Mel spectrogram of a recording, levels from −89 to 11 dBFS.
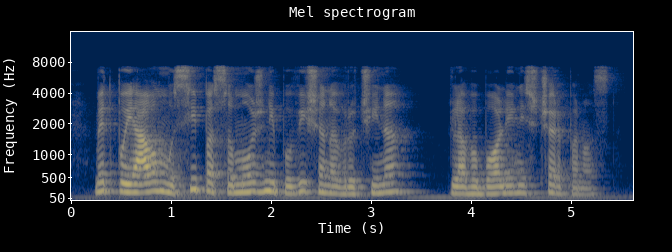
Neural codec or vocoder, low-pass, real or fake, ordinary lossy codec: none; 7.2 kHz; real; none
